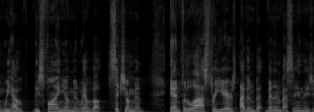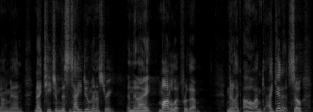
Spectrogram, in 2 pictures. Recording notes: a sermon delivered as part of the Anchored Series at Godspeak Calvary Chapel in Newbury Park, California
